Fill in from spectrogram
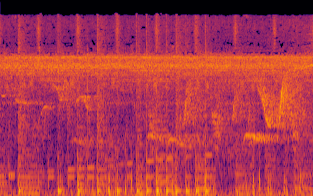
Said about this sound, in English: There's lots of, noises for birds. I'm actually going to turn it down a little bit for the sake of music.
